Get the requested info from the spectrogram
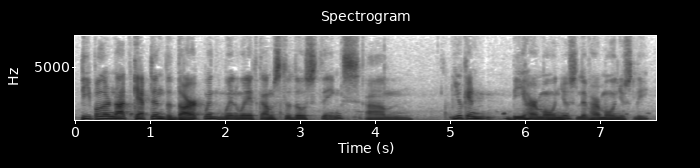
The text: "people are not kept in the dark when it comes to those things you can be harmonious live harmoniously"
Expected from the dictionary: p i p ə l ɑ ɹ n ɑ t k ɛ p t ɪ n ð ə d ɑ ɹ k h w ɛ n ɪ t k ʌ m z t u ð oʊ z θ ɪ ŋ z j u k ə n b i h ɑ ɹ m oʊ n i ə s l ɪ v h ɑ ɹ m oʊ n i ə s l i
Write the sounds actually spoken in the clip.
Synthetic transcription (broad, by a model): p i p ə l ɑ ɹ n ɑ t k ɛ p t ɪ n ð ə d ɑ ɹ k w w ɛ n ɪ t k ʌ m s t u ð oʊ s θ ɪ ŋ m j u k ə n b i h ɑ ɹ m oʊ n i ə s l ɪ v h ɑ ɹ m oʊ n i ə s l i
